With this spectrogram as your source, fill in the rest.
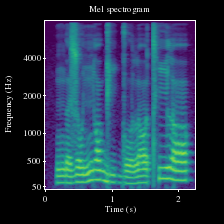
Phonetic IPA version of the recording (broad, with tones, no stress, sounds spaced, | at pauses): ŋ ə˩ z o˨ ɲ ɔ˦ ɡ i˨ ɡ o˩ l ɔ˨ tʰ i˥ l ɔ˦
